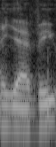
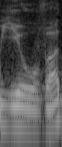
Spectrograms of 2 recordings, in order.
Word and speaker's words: Yahvé: On appelle le tétragramme, que nous, on représenterait par YHWH, mais qui se prononce généralement par Yahvé ou Jéhovah. Je pense que c'est plus Yahvé en général, mais Jéhovah, parce que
